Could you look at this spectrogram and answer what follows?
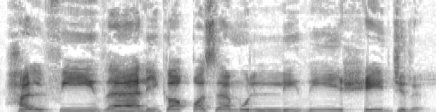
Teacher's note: کیونکہ را کے نیچے زیر ہے، اس وجہ سے حجرن باریک پڑھی جائے گی، اور اگر وقف کرتے ہیں تو را ساکن ہے، ما قبل ساکن، اور پھر ما قبل پہ بھی زیر ہے، اس وجہ سے دونوں صورتوں میں اس حجر کی را کو باریک پڑھیں گے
